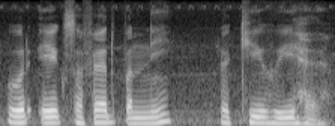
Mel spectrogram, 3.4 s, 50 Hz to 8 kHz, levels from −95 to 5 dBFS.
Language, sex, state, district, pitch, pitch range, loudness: Hindi, male, Uttar Pradesh, Saharanpur, 140 Hz, 130-145 Hz, -15 LUFS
